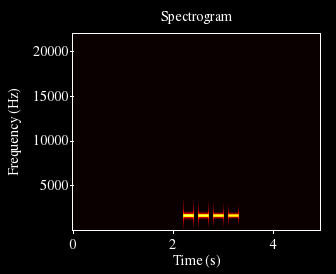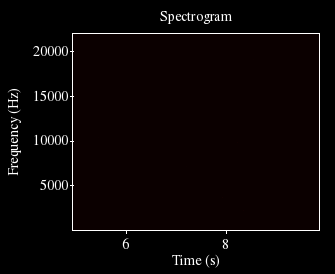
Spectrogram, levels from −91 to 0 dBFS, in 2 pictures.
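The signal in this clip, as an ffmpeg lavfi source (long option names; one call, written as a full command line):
ffmpeg -f lavfi -i "aevalsrc='pow(10,(-15-3*floor(t/0.3))/20)*sin(2*PI*1690*t)*clip(min(mod(t,0.3),0.2-mod(t,0.3))/0.005,0,1)':duration=1.2:sample_rate=44100" out.wav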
